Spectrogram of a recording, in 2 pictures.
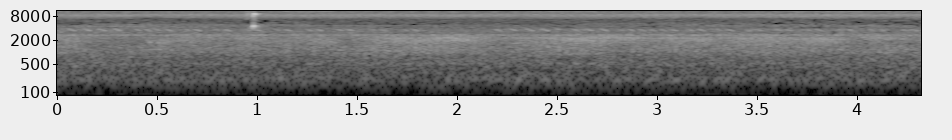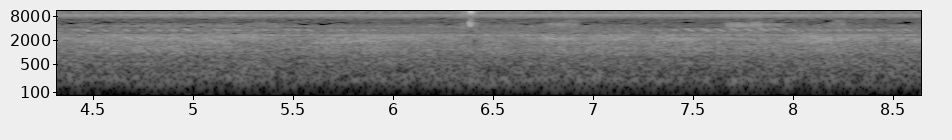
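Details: Insects sing together in a constant droning wash, a fine high tone on top and a coarse buzzing texture lower down, broken by two sharp clicks.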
